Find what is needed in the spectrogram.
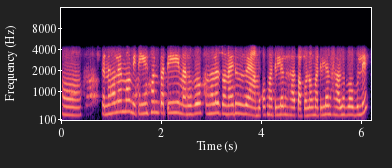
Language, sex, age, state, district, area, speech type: Assamese, female, 18-30, Assam, Sivasagar, rural, conversation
